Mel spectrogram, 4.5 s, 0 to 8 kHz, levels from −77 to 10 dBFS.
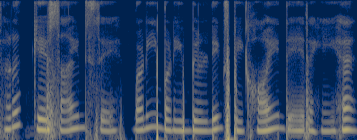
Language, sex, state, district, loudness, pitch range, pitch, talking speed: Hindi, female, Himachal Pradesh, Shimla, -24 LUFS, 210-235 Hz, 220 Hz, 145 wpm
